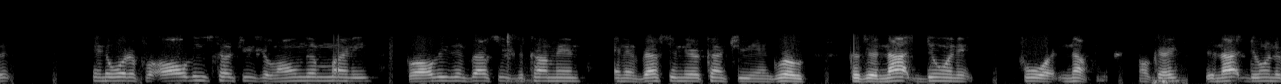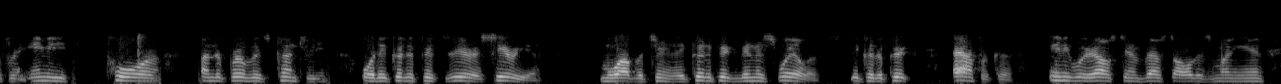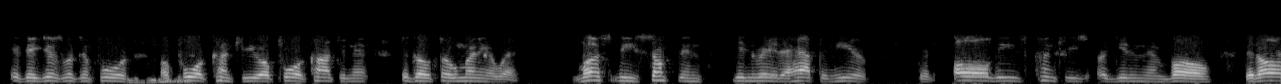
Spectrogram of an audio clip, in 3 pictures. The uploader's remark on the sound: TNTSuperfantastic Conference Call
